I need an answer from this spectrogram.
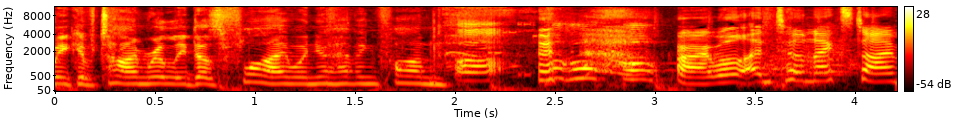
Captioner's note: giggles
